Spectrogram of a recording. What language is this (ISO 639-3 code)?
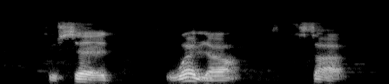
kab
